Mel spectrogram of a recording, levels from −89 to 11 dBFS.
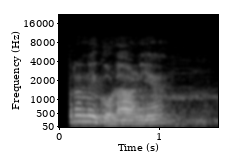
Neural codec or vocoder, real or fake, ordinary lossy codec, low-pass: vocoder, 22.05 kHz, 80 mel bands, WaveNeXt; fake; Opus, 64 kbps; 9.9 kHz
